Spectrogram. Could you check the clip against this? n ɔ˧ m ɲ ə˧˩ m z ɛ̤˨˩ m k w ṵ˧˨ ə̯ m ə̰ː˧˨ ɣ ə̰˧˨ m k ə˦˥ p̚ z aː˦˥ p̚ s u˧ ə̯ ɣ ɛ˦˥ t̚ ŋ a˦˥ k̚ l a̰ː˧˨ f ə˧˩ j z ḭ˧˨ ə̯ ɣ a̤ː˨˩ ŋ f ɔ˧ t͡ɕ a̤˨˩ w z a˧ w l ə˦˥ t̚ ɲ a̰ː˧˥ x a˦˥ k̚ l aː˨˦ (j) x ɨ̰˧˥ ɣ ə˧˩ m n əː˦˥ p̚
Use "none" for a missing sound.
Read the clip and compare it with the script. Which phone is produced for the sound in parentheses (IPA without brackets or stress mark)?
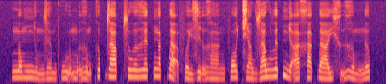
j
